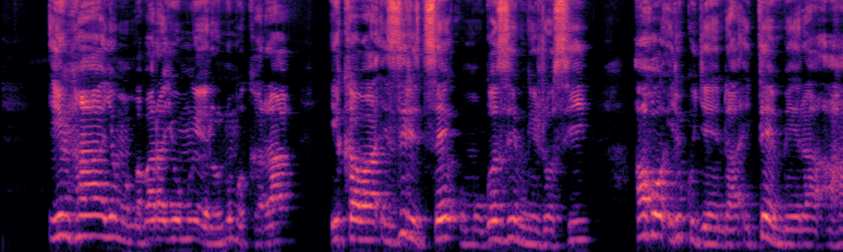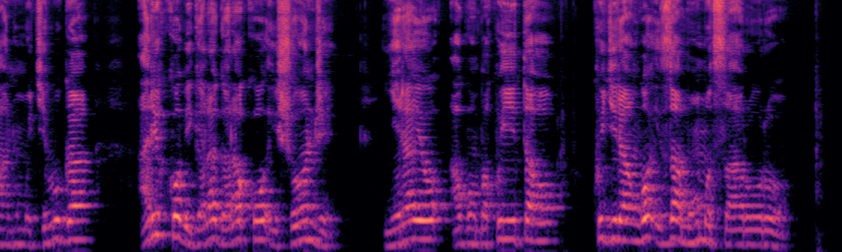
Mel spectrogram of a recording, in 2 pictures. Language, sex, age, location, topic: Kinyarwanda, male, 36-49, Huye, agriculture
